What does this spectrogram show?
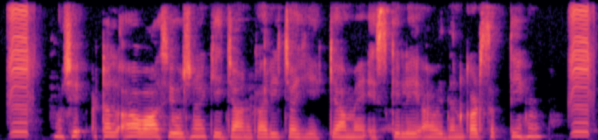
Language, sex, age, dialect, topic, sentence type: Hindi, female, 18-24, Garhwali, banking, question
